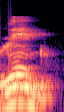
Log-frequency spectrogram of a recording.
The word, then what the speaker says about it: reign: policy makers battle to reign reign means control r-e-i-n i-n-n r-a-i-n is badish pronunciation is the same rain in inflation that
